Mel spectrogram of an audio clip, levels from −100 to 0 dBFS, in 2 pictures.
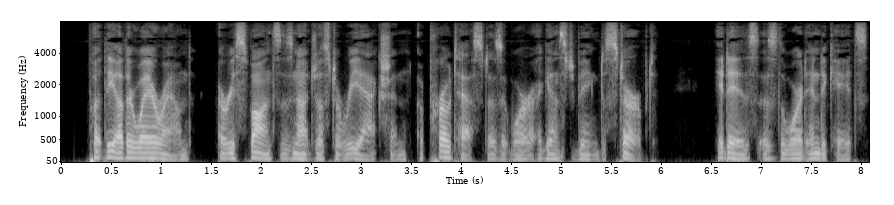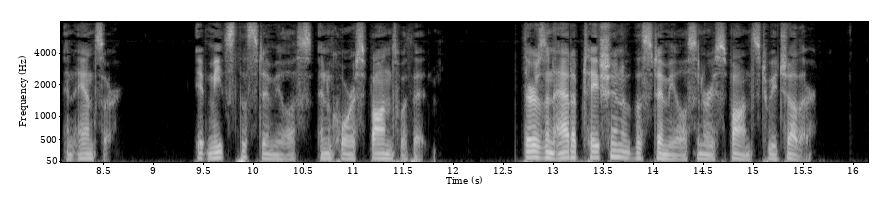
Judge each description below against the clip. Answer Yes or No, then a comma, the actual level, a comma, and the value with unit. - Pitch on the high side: No, low, 100 Hz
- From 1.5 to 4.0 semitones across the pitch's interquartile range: Yes, average, 2.8 semitones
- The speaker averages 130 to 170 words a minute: No, average, 180 wpm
